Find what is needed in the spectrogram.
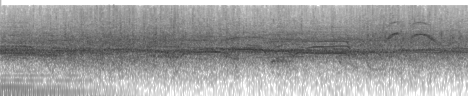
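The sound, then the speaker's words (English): Audience applause rings out loud and unbroken for the full seven seconds, a dense, steady wash of many hands clapping with no voices standing out. “Ladies and gentlemen, put your hands together for the Podcasters.”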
